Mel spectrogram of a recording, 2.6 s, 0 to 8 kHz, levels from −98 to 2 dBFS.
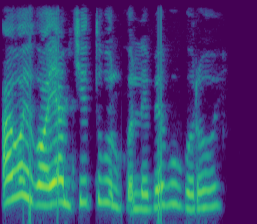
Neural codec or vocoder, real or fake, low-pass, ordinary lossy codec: none; real; 7.2 kHz; Opus, 64 kbps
